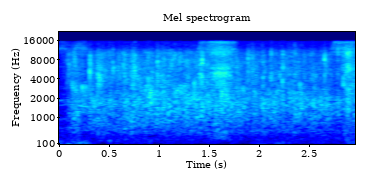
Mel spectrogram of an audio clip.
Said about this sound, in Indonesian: Okay, beri tepukan.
